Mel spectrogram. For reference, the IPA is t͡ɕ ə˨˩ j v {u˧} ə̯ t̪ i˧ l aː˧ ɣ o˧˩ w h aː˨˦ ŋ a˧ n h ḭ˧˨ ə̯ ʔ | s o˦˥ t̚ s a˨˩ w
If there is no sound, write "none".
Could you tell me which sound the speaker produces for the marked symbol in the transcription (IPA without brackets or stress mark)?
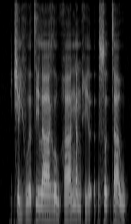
u˨˦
